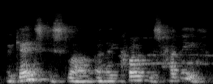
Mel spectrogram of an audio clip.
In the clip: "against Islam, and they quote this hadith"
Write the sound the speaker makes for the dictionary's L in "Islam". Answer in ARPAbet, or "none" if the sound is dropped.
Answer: L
